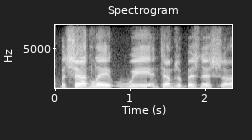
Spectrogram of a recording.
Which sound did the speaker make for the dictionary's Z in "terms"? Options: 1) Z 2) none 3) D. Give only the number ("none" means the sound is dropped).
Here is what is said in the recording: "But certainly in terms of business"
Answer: 1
